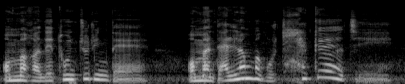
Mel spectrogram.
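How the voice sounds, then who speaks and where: A woman's voice: mid-range voice, animated, normal speed, vocal fry, a little mellow, pitched below the performer's own voice. A woman voicing a lazy, scheming husband who wheedles and defends himself in a radio-drama story reading. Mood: wheedling.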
